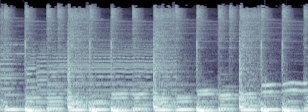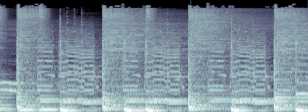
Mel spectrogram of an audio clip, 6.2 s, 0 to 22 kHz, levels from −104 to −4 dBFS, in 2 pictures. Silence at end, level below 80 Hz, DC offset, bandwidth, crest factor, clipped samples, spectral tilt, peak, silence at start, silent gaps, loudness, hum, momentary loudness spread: 0 s; -16 dBFS; under 0.1%; 18.5 kHz; 12 dB; under 0.1%; -5.5 dB/octave; 0 dBFS; 0 s; none; -14 LUFS; none; 4 LU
